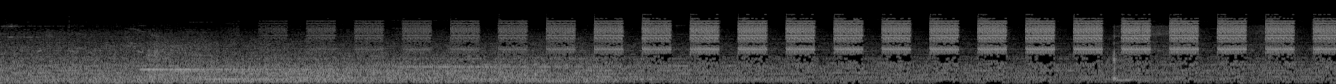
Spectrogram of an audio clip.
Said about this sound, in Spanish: Juliet vuelve a despertarse tarde cuando le suena insistentemente el despertador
